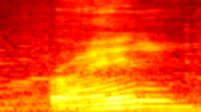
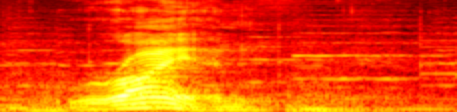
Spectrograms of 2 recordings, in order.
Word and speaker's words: Ryan: "Brian, sir?" No, Ryan." "Oh. You know, Brian does rhyme with Ryan."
